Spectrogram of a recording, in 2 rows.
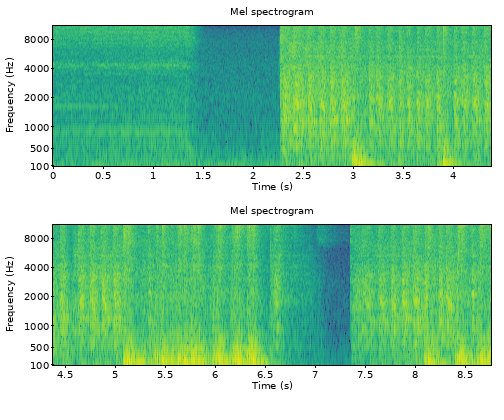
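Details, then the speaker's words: Turbocharged Honda CBR929RR SC44, first start attempt with fuel map pulled to zero fuel, adding fuel incrementally: starter churns in uneven bursts with a few coughs but never catches; cranks but won't start, lean fuel map. "so the plan is at the minute we've pulled a hundred percent of the fuel out on the field mark don't crank it and see what it does and then we'll keep incrementally adding fuel onto it till it starts"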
